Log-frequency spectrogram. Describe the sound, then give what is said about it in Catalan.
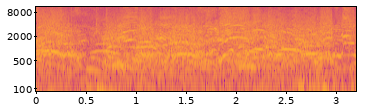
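A dense crowd of journalists and supporters shouting and chattering, with cries of "Free Palestine", as a rapper enters Westminster Magistrates' Court in London in the morning: a loud, continuous overlapping babble with raised voices cutting through, steady throughout with no clear pauses. “entrava al Tribunal de Magistrats de Westminster, envoltat per un núvol de periodistes i de simpatitzants.”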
